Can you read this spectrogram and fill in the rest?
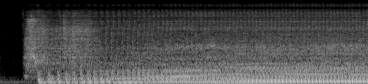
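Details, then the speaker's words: Polaris Outlaw 50 kids' ATV, after a thumb-to-twist throttle conversion: catches after a brief crank, settles into a steady buzzy run, then revs up cleanly and evenly. Normal start and revving. "okay started fine see the Ws up"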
